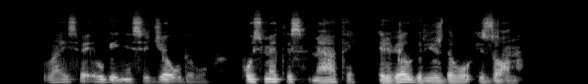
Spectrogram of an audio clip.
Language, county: Lithuanian, Utena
